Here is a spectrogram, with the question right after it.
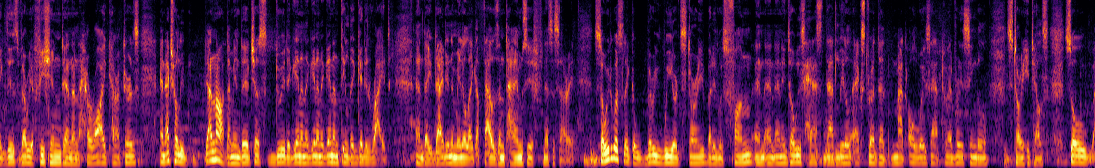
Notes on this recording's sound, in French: interview au Festival International de la BD d’Angoulême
